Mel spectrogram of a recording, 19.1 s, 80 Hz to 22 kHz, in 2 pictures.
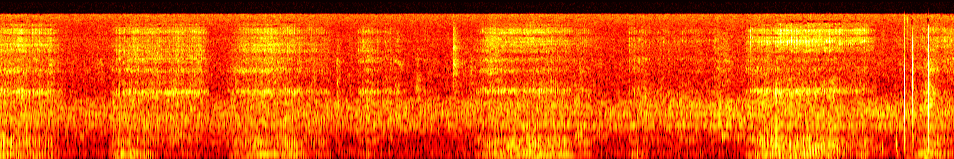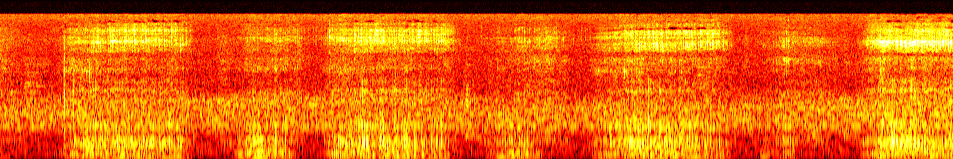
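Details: Repeated rumbling snores with each breath, roughly 11 breath cycles a minute, uneven in strength, with some background noise; snoring.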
